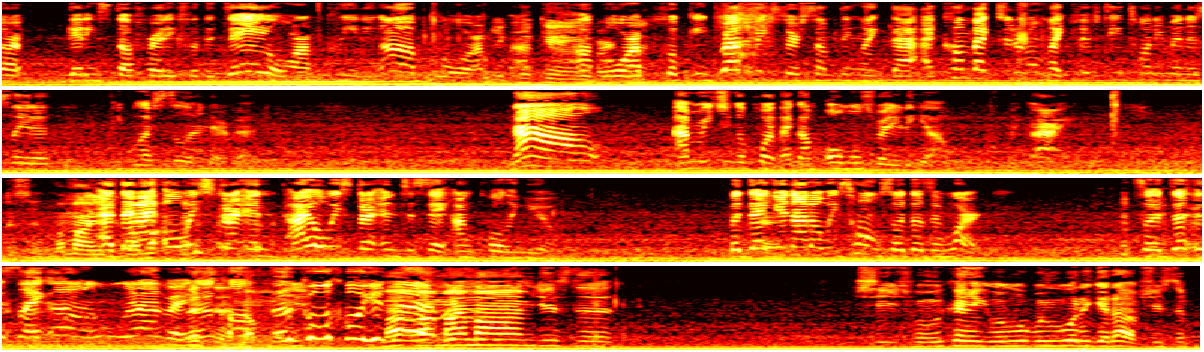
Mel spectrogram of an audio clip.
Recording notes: We have conversations about random topics while driving our children to school.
